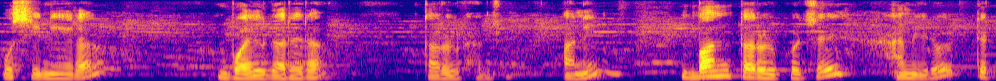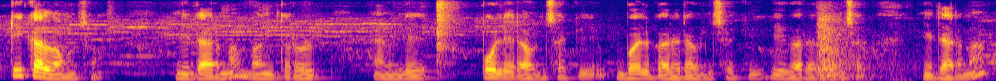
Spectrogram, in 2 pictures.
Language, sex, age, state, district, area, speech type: Nepali, male, 30-45, West Bengal, Jalpaiguri, urban, spontaneous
